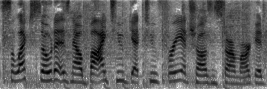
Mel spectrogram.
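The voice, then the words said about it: Congested, nasal voice. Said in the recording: “I'm a bit congested this morning ... if you hear it in my voice ... I feel it in the back of my throat and in my nose”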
